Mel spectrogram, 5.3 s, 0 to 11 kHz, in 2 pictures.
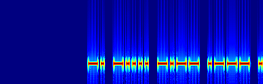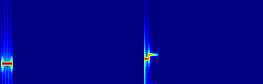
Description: Morse code, heard as a keyed tone, about 37 wpm, 700 Hz. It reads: N6YJA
